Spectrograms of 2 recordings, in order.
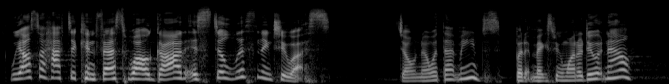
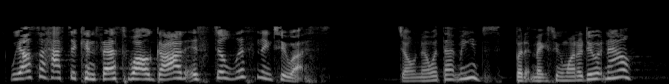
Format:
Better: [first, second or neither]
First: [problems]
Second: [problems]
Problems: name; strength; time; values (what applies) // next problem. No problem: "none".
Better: first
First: none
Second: garbled, watery; slightly; nothing above 6 kHz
